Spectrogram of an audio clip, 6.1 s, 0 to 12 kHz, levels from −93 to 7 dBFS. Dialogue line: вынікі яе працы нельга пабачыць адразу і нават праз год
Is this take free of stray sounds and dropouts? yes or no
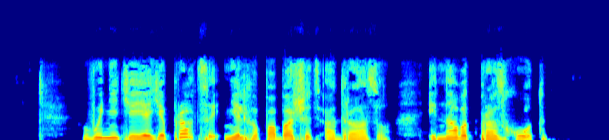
yes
